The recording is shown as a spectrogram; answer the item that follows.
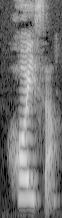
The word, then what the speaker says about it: Häuser: Häuser means houses. As you can hear, when the letter A umlaut comes before the letter U, together they are pronounced Oi. Häuser.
